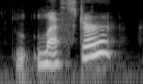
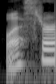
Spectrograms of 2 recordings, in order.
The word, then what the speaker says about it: Leicester: I think that's how you pronounce it. British towns like have like a million letters in them, and you don't pronounce like half of them. – Yeah. – So, Leicester, I think, but it looks way longer than that.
